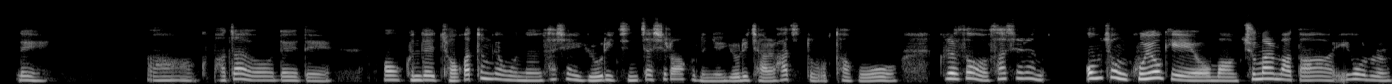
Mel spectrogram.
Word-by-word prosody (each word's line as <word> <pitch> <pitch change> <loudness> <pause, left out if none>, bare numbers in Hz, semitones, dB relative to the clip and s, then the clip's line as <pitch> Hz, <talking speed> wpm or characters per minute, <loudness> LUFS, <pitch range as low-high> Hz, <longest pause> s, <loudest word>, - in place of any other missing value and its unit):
네. 185 -3 -4 0.9
아 185 -2 -7
그 - - -20
맞아요. 190 -3 -1
네네. 170 -2 -5 0.5
어 205 -1 +1
근데 200 0 +1
저 170 -2 0
같은 235 +6 +1
경우는 190 -7 -3
사실 235 -3 -2
요리 195 +3 +1
진짜 190 +5 -2
싫어하거든요 205 -9 -1
요리 170 +3 -1
잘 160 -4 0
하지도 205 -3 -4
못하고. 170 0 -4 0.4
그래서 260 -5 +3
사실은 265 -1 -1 0.4
엄청 285 -1 +5
고역이에요. 220 -9 +5
막 170 -1 -1
주말마다 210 -7 +2
'이거를 205 -6 -2
195 Hz, 255 characters per minute, -25 LUFS, 180-240 Hz, 0.9 s, 엄청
